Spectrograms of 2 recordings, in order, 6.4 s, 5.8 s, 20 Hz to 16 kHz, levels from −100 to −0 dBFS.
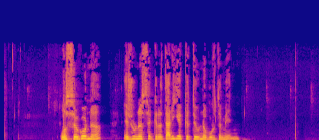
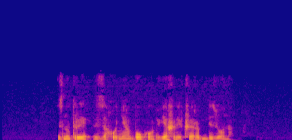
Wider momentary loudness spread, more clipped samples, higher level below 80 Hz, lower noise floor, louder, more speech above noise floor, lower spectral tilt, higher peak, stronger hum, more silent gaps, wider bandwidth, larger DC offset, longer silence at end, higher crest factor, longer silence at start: first, 13 LU vs 10 LU; neither; about the same, -70 dBFS vs -66 dBFS; second, -70 dBFS vs -80 dBFS; first, -20 LUFS vs -29 LUFS; about the same, 50 dB vs 52 dB; second, -4.5 dB/octave vs -8.5 dB/octave; first, 0 dBFS vs -8 dBFS; neither; neither; first, 11.5 kHz vs 7.6 kHz; neither; first, 1.65 s vs 1.25 s; about the same, 22 dB vs 22 dB; about the same, 1.2 s vs 1.15 s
